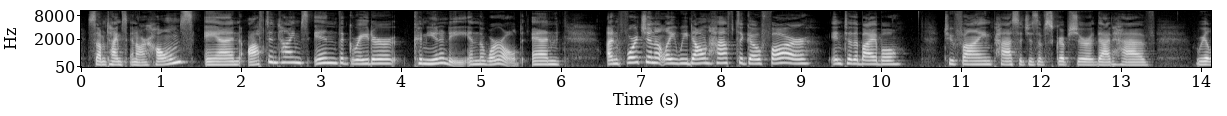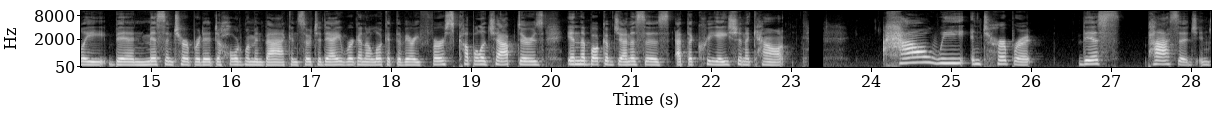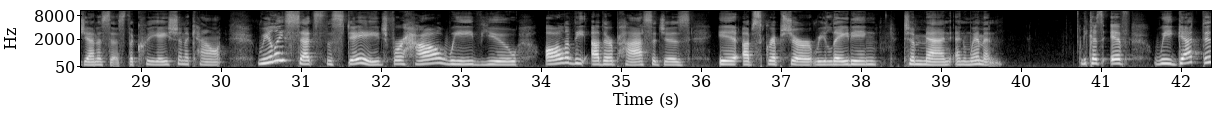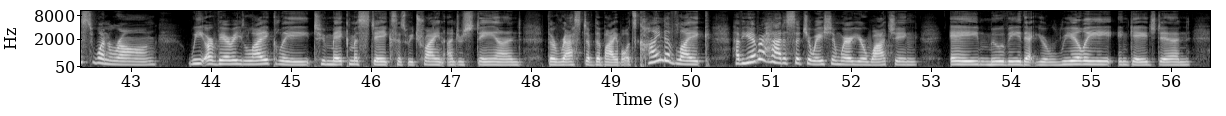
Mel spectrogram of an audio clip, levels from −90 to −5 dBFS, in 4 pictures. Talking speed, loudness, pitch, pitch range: 145 wpm, -19 LUFS, 190 Hz, 175-225 Hz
